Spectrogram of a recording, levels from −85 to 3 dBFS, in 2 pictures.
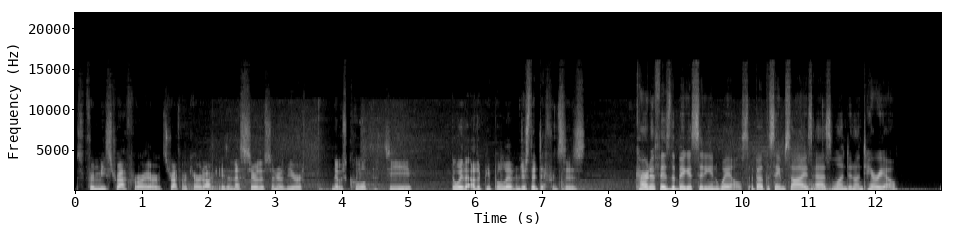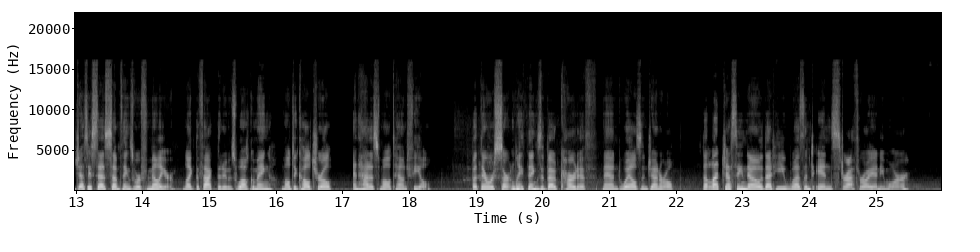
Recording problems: traffic noise; faint; throughout; 25 dB below the speech

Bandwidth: 16 kHz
